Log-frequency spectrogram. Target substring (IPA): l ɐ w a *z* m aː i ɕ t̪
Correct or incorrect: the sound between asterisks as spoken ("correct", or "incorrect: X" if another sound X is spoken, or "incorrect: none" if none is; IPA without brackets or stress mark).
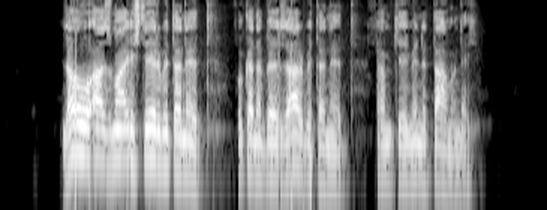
correct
